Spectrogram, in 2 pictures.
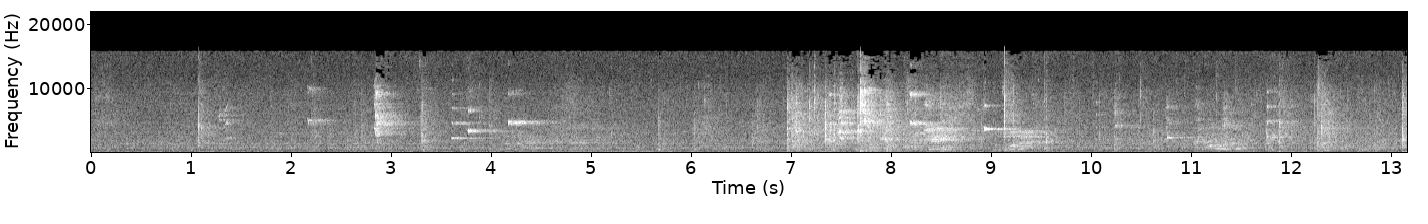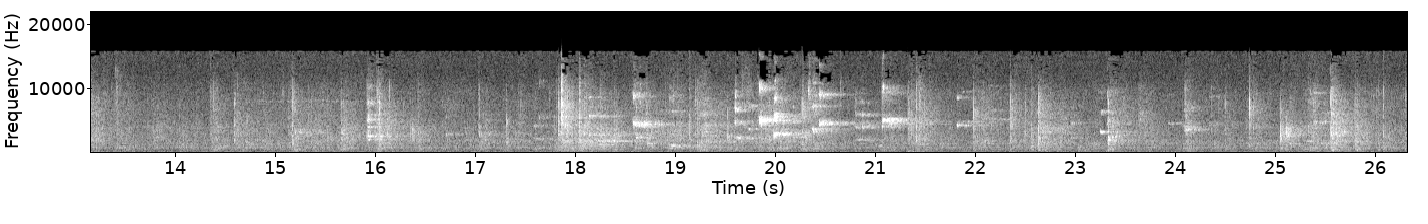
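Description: A ball thumps as players kick it, echoing in a large hall.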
